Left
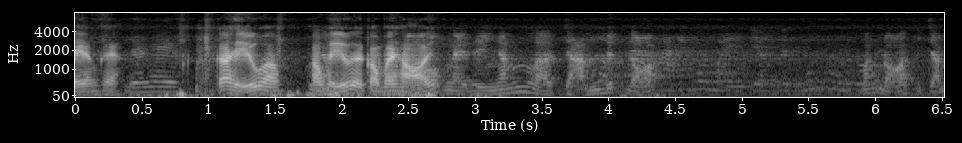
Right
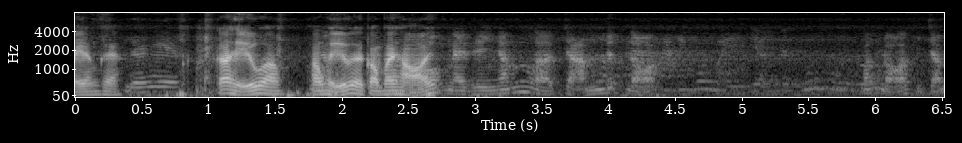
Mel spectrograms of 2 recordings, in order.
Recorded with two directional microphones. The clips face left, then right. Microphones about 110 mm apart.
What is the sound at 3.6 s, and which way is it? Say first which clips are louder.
Speech: right 1 dB; 20° left (ahead or behind).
